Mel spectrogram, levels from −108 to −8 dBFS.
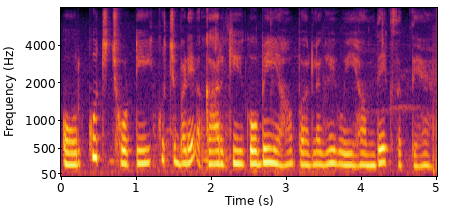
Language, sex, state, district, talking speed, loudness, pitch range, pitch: Hindi, male, Himachal Pradesh, Shimla, 190 wpm, -18 LUFS, 210-245 Hz, 225 Hz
